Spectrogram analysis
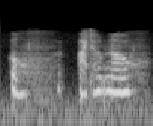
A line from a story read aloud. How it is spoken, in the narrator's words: she murmured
